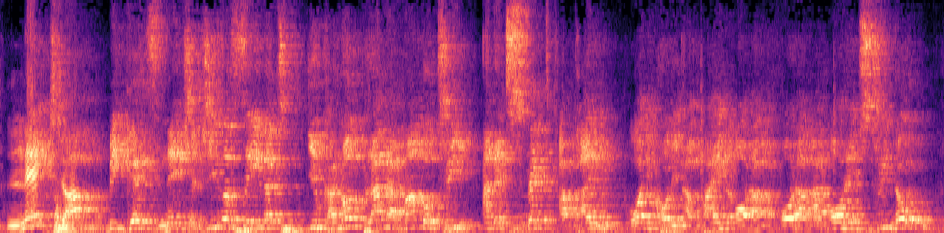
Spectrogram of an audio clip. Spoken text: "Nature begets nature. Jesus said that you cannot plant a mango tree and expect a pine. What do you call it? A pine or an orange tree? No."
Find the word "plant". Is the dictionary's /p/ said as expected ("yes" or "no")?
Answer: no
